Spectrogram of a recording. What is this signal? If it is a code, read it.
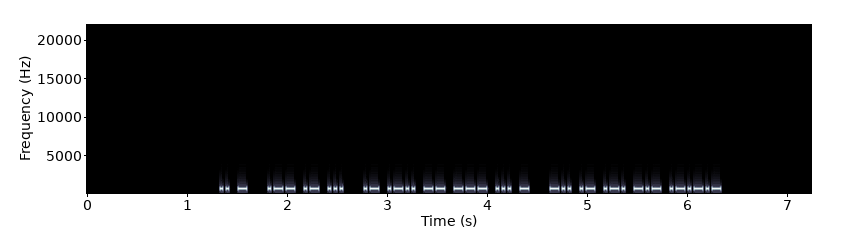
Morse code, heard as a keyed tone, about 40 wpm, 700 Hz. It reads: IT WAS ALMOST DARK.
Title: Sentences from Top 1000 Words - Review Part 4 - 40wpm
